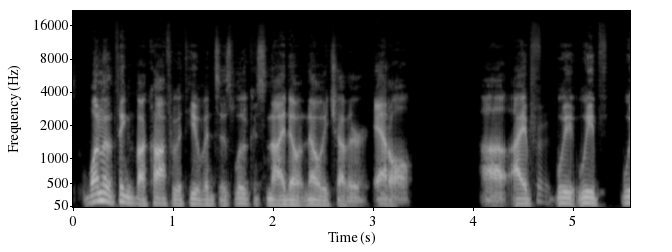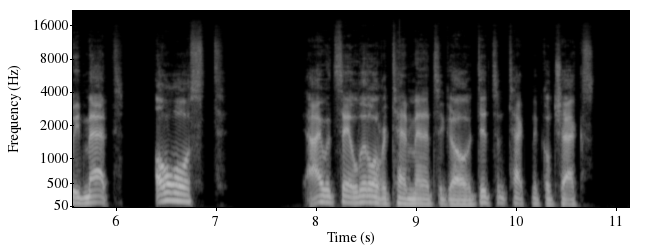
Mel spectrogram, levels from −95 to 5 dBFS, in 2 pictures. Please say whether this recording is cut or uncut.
uncut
